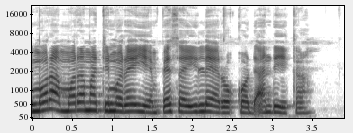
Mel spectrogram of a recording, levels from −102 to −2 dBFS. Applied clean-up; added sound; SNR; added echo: none; none; none; none.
